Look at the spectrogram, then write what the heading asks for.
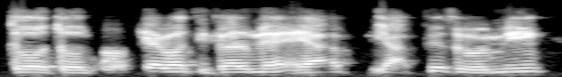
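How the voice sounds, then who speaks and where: A man's voice: medium pitch, flat delivery, rapid-fire, sharp tone, clean tone, dry recording. A man with a Liberian accent calling in to a political talk show, earnest and repeating words as he makes his point. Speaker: caller. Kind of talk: phone-in political comment. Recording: dull, dry call audio.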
